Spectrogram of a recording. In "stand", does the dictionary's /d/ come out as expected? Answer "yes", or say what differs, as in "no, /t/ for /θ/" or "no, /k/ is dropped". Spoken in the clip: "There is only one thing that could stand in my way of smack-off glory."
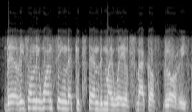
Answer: yes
